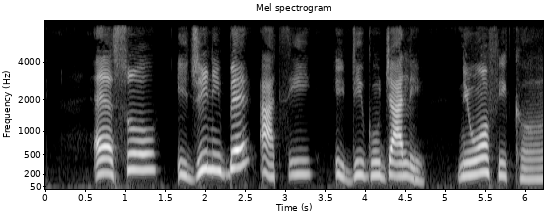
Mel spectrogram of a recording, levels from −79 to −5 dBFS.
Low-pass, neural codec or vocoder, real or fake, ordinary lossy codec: 7.2 kHz; codec, 16 kHz, 1 kbps, X-Codec, WavLM features, trained on Multilingual LibriSpeech; fake; none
